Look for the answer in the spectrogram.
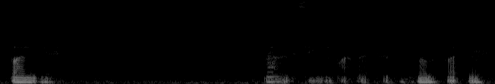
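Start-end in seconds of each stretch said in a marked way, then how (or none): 2.6-3.7 muttered whisper to himself; hushed musing. Real, not acted. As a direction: think aloud in a whisper.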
